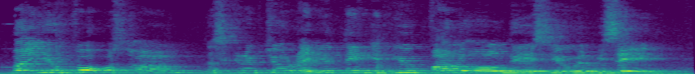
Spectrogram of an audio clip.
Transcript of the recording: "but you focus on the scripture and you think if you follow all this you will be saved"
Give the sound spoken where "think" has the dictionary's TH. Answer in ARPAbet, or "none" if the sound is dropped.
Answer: T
